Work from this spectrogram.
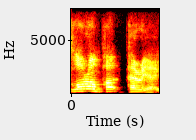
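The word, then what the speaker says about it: Laurent-Perrier: So it's Laurent Perrier La Cuvée.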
